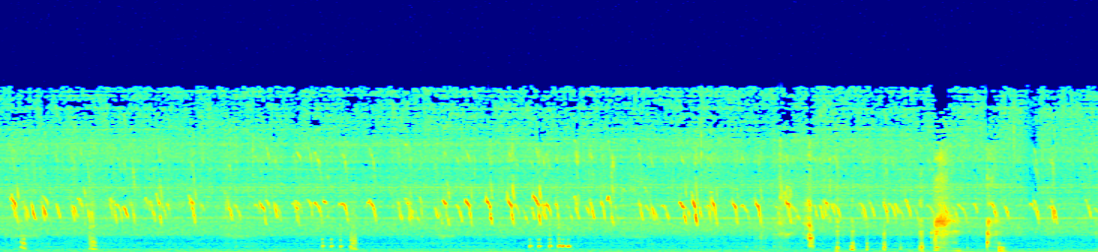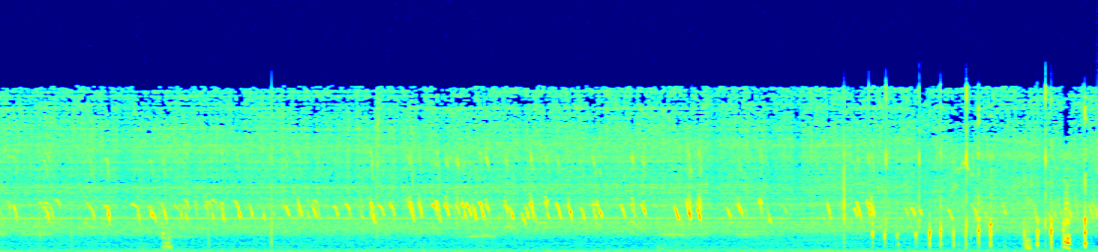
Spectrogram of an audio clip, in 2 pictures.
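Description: Chicks peeping in quick, high, continuous chirps, with occasional lower clucks from the hens pecking around them.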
